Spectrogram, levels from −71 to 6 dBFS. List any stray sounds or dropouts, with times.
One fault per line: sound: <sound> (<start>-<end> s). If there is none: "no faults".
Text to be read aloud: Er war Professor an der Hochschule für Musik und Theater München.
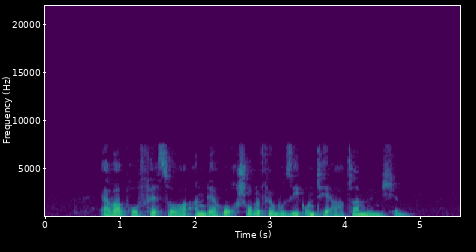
no faults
